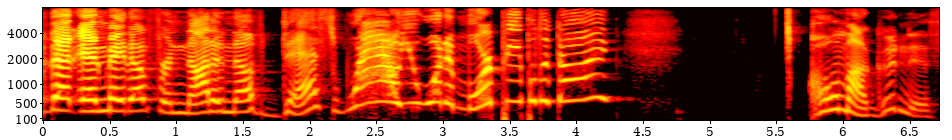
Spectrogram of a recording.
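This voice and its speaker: A woman hosting a casual live stream, exclamatory and quick to laugh. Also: high voice. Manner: expressive, exclamatory, laughs easily.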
